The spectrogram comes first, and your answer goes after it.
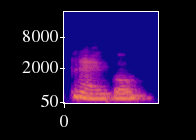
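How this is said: The pitch falls at the end of the word. It answers a thank-you, meaning you're welcome. "If the intonation goes down"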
